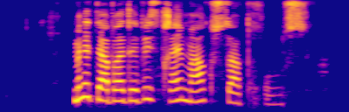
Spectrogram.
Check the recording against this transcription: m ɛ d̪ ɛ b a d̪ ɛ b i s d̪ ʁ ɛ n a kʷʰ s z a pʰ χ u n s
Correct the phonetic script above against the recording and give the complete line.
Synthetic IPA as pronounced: m ɛ d̪ a b a d̪ ɛ b i s d̪ ʁ ɛ m a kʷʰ s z a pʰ χ u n s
